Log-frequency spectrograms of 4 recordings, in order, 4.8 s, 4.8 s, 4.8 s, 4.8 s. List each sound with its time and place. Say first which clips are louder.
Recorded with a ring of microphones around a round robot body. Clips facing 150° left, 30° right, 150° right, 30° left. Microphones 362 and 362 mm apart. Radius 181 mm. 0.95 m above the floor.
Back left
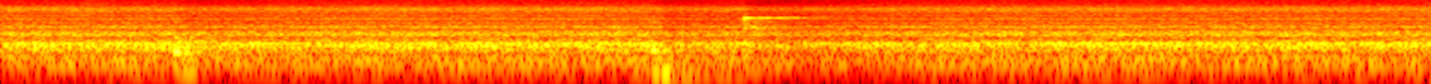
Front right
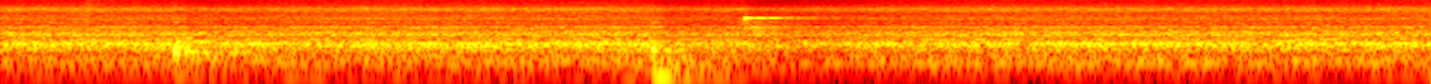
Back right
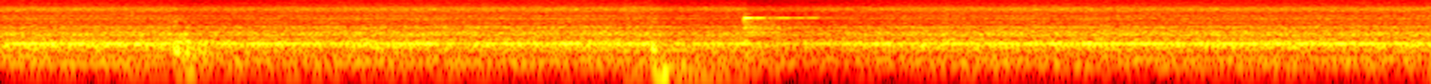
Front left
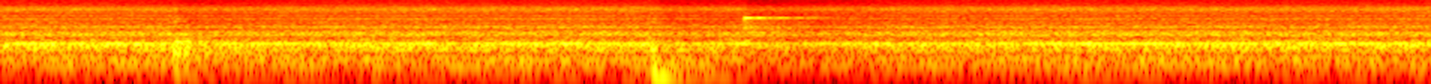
0.6 s a drawer: even, even; 45° left, 6 m
2.5 s a piano: back left 2 dB, even; 175° right, 4 m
